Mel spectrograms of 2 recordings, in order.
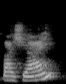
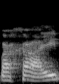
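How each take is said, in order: First: The name is said without a Spanish-like pronunciation. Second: The name is said with a Spanish-like pronunciation. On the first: "I hope I'm saying this right" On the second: "which is more like the Spanish pronunciation"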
